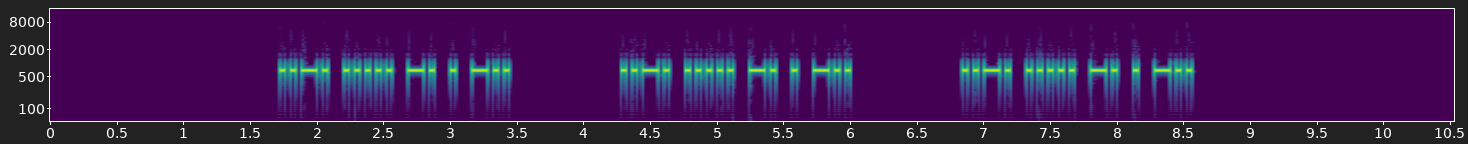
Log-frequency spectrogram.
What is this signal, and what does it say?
Morse code, heard as a keyed tone, about 30 wpm, 700 Hz. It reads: F5NED F5NED F5NED
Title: DXCC-100 Call Signs - 5 Characters - Repeated 3x - 30wpm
